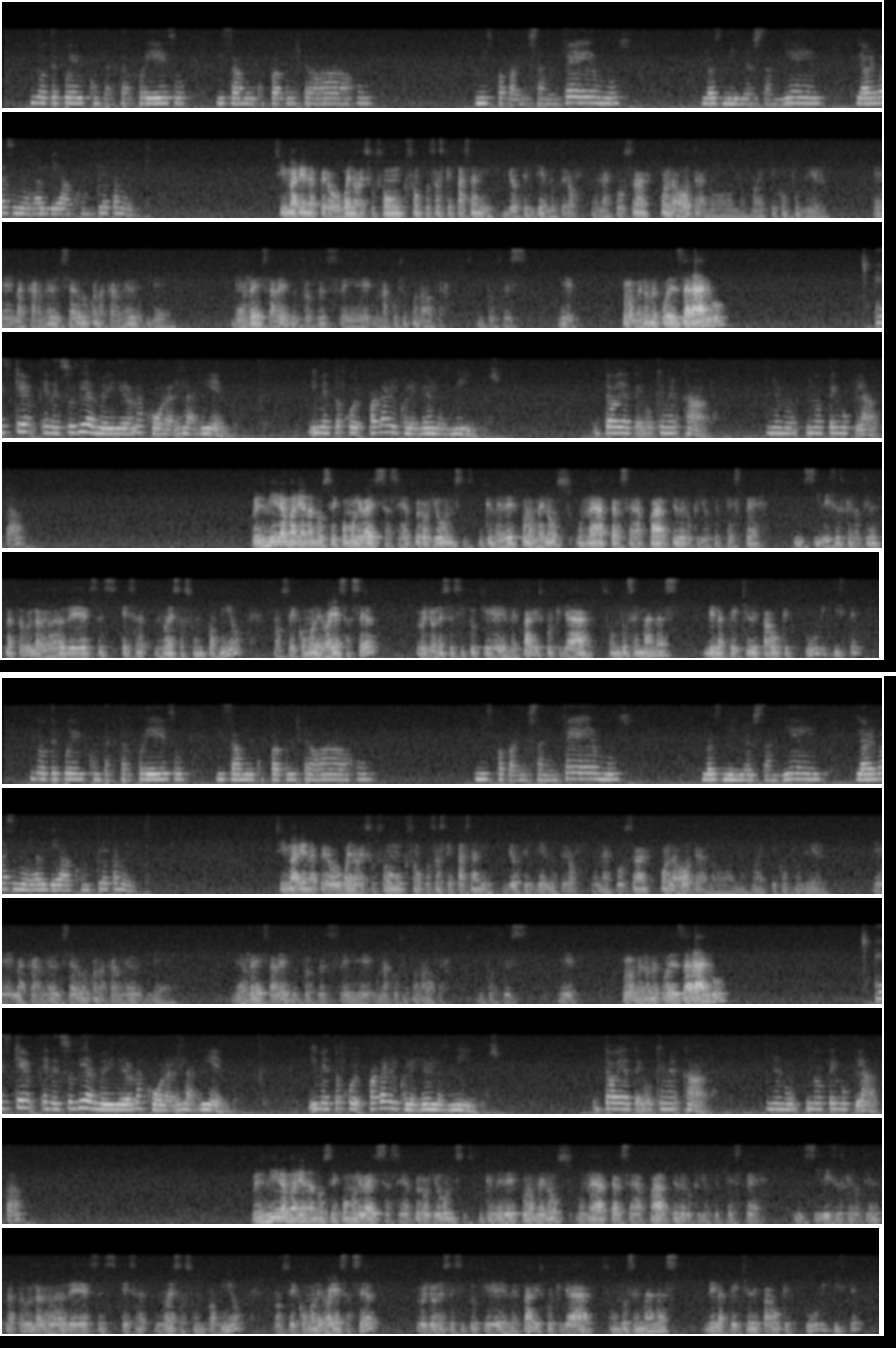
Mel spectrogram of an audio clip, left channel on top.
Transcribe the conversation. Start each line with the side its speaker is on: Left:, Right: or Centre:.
Right: no te pude contactar por eso y estaba muy ocupada con el trabajo. Mis papás están enfermos, los niños también. La verdad se me había olvidado completamente.
Left: Sí, Mariana, pero bueno, eso son, son cosas que pasan y yo te entiendo, pero una cosa con la otra, no, no, no hay que confundir eh, la carne de cerdo con la carne de, de, de res, ¿sabes? Entonces, eh, una cosa con la otra. Entonces, eh, por lo menos me puedes dar algo
Right: Es que en esos días me vinieron a cobrar el arriendo y me tocó pagar el colegio de los niños. Y todavía tengo que mercar. Yo no, no tengo plata.
Left: Pues mira, Mariana, no sé cómo le vais a hacer, pero yo necesito que me des por lo menos una tercera parte de lo que yo te presté. Y si dices que no tienes plata, pues la verdad es, es, esa no es asunto mío. No sé cómo le vayas a hacer, pero yo necesito que me pagues porque ya son dos semanas de la fecha de pago que tú dijiste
